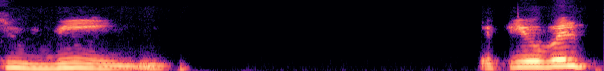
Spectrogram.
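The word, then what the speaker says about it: wie: It is not why, it is we.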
